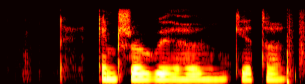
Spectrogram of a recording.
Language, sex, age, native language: Icelandic, female, 10, Icelandic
